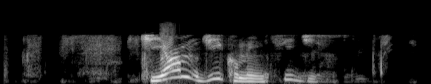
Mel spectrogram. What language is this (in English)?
Esperanto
